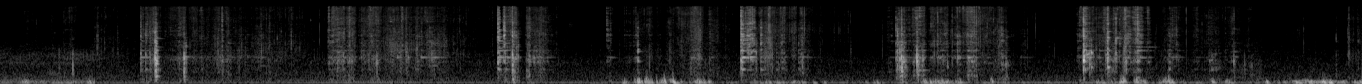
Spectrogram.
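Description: Flat stones being set down one after another on charcoal embers around foil-wrapped food, clinking and scraping against each other and crunching the coals, about six times, with dull low thuds between.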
